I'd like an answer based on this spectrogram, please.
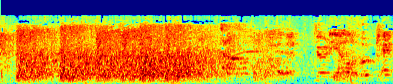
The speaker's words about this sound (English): My gun! Slug hit my gun!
